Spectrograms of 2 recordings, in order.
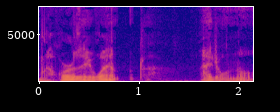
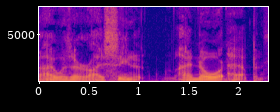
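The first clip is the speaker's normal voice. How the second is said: usual speaking voice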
